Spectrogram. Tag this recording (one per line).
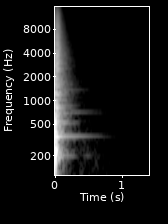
velocity
steel
13x3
